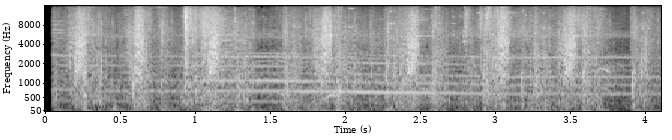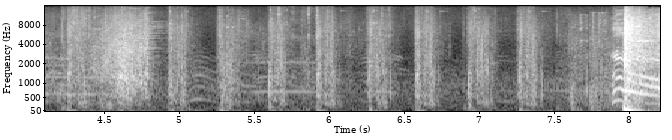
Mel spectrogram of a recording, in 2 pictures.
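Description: Footsteps thud quickly over grass and dirt.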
